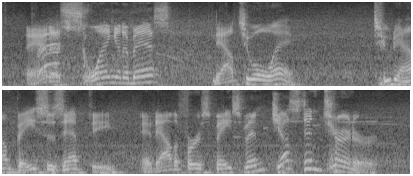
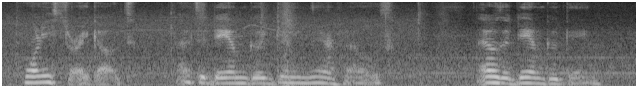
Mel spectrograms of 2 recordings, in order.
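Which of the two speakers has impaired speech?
The second: cerebral palsy.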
